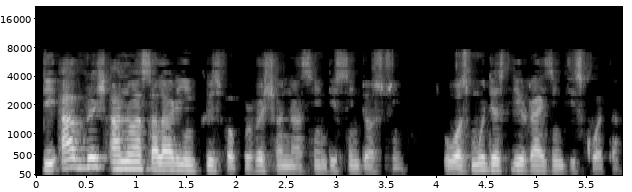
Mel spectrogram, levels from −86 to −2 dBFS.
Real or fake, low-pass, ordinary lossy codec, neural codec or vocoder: real; 7.2 kHz; AAC, 32 kbps; none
